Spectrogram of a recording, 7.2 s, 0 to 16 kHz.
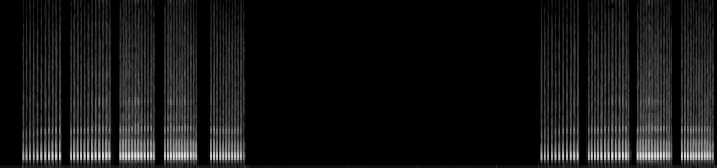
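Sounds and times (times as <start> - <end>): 
Litoria lesueri Lesueur's frog or stony creek frog calling: 0.2 - 2.5, 5.4 - 7.1.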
